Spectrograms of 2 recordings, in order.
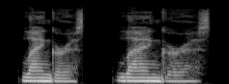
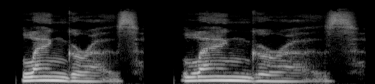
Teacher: US drops g. UK keeps g before ruz.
